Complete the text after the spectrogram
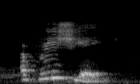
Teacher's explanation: a sílaba tônica é o segundo, então fica appreciate.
